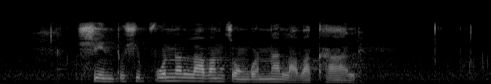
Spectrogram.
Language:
Tsonga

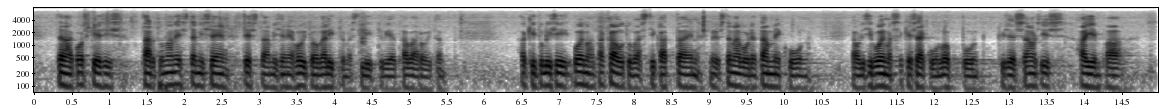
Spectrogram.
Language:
Finnish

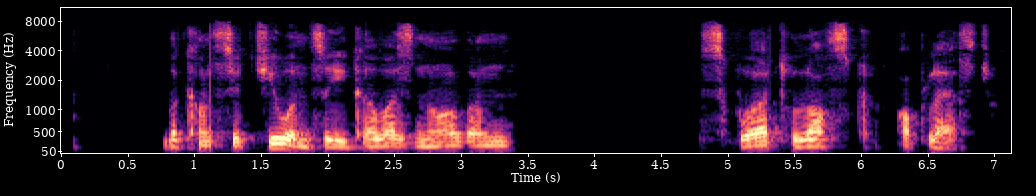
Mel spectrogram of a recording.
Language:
English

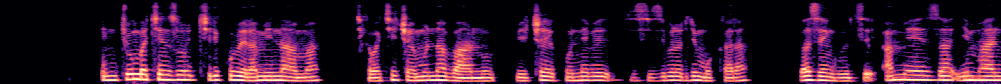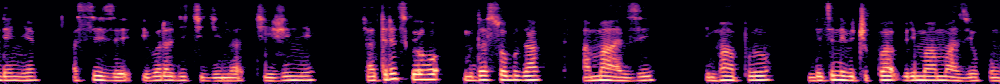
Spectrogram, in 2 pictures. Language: Kinyarwanda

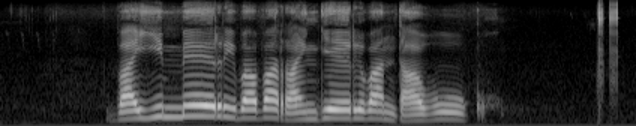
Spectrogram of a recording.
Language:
Tsonga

